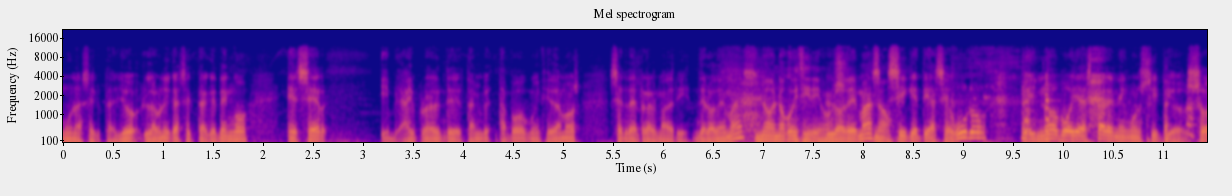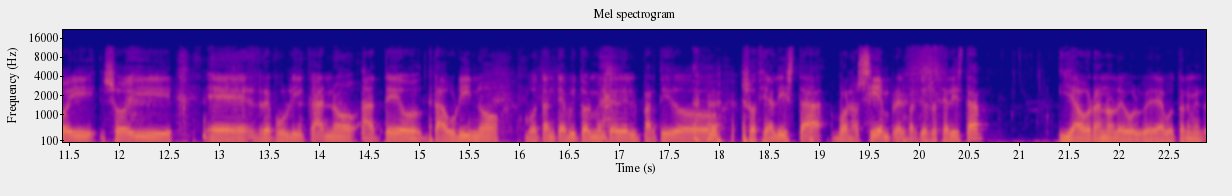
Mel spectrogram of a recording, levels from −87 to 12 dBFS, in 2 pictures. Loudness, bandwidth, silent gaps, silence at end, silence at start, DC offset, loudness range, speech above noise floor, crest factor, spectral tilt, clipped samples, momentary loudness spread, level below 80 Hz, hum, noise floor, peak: -26 LUFS; 12.5 kHz; none; 0 s; 0 s; under 0.1%; 5 LU; 26 dB; 16 dB; -6.5 dB/octave; under 0.1%; 8 LU; -42 dBFS; none; -51 dBFS; -8 dBFS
